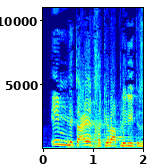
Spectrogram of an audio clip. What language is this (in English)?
Hebrew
